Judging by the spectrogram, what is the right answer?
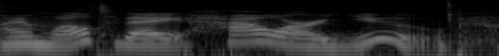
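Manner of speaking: slightly high-pitched with upward lilt throughout. Greeted by the host at the show's start, answering with rising, slightly higher pitch. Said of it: "you said that with a rising intonation to your voice that was slightly higher than normal".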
